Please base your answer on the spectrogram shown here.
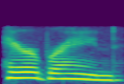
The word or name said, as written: harebrained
